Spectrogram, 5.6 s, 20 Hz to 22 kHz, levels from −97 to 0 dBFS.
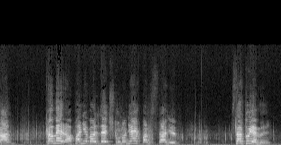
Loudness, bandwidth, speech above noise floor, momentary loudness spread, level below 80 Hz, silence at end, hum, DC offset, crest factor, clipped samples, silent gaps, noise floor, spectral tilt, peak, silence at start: -20 LUFS; 15 kHz; 25 dB; 10 LU; -50 dBFS; 0.25 s; none; under 0.1%; 18 dB; under 0.1%; none; -48 dBFS; -2.5 dB/octave; -4 dBFS; 0 s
